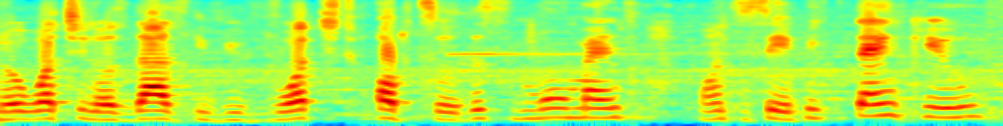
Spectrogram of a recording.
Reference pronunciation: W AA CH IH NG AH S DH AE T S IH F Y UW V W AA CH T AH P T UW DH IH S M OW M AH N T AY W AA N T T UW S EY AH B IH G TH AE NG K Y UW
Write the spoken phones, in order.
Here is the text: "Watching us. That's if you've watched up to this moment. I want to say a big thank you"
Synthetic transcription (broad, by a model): W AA CH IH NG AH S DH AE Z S IH F Y UW V W AA CH T AH P T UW DH IH S M OW M AH N T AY W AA N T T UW S EY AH B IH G TH AE NG K Y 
